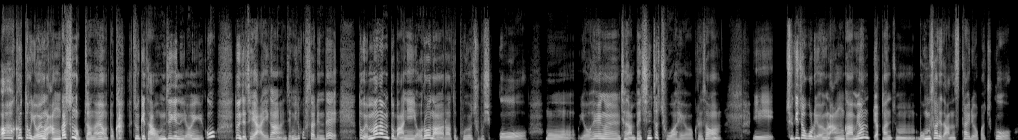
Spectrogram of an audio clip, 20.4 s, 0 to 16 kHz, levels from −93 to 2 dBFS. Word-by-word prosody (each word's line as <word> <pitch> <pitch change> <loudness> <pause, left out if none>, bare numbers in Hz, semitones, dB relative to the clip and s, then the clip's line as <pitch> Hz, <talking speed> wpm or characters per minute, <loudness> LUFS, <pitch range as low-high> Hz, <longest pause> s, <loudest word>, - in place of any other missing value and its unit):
아 280 0 +6
그렇다고 300 -3 +1
여행을 230 +6 +6
안 195 +3 +4
갈 310 - +8
수는 345 -4 +6
없잖아요. 185 +1 +1
또 - - -7
가족이 240 -2 +1
다 185 -4 +4
움직이는 210 +5 +1
여행이고 185 - 0 0.4
또 295 - +1
인제 210 -4 +4
제 205 0 +1
아이가 190 +6 +2
인제 165 - -10
7 215 +10 -8
살인데 215 +5 -2 0.4
또 300 - -5
웬만하면 330 - +4
또 250 -3 -2
많이 185 +3 +1
여러 270 - +1
나라도 185 -4 0
보여주고 180 0 -10
싶고 190 -3 -6 0.4
뭐 175 -3 -7 0.2
여행을 210 0 -2
제 190 - -2
남편이 175 +2 -1
진짜 275 - +3
좋아해요. 165 - -6
그래서 185 +6 -4 0.7
이 190 -3 -5 0.2
주기적으로 245 - +2
여행을 160 +2 -2
안 170 +4 -1
가면 245 - +2
약간 170 0 -2
좀 145 -2 -6
몸살이 225 +7 +1
나는 150 +3 -3
스타일이어 200 -2 -5
가지고 140 - -8
195 Hz, 310 characters per minute, -22 LUFS, 170-245 Hz, 0.7 s, 갈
